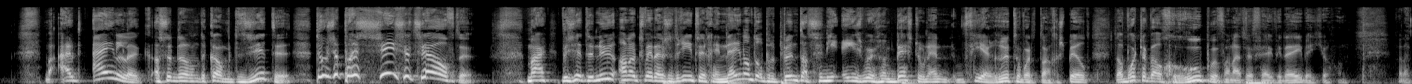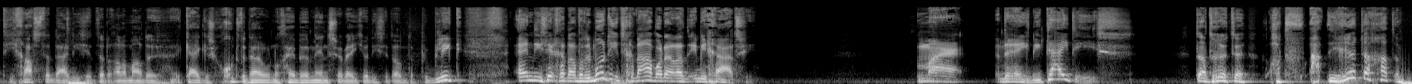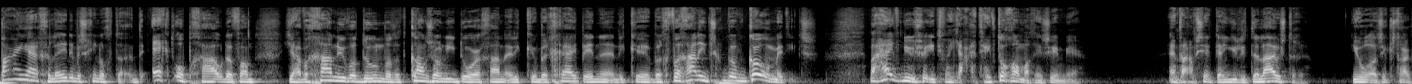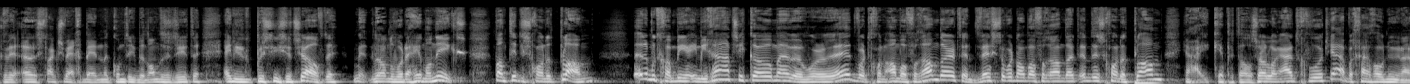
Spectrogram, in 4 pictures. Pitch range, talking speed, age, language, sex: 115-175 Hz, 230 wpm, 50-69, Dutch, male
